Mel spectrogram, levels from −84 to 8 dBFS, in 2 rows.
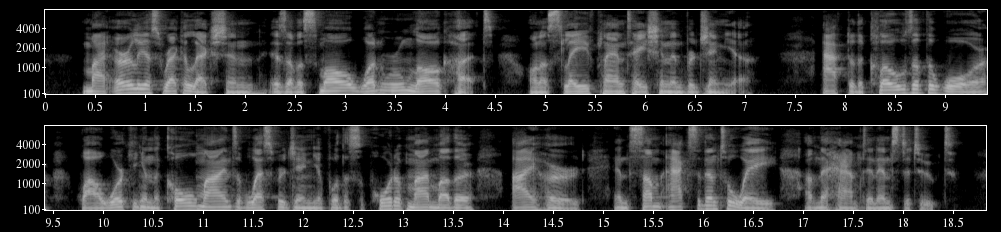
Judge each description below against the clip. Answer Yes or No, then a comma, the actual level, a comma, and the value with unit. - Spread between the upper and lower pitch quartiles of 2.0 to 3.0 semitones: No, average, 3.5 semitones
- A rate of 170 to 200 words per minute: No, average, 155 wpm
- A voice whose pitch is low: Yes, very low, 90 Hz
